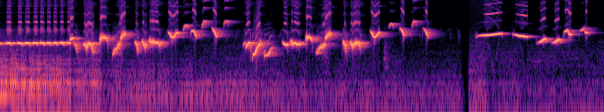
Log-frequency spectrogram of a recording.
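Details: White-rumped shama song used as a lure to provoke other birds to sing. It opens with a steady whistled note, then runs into a fast, varied stream of slurred whistles that rise and fall, with a brief pause before clear sliding phrases.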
